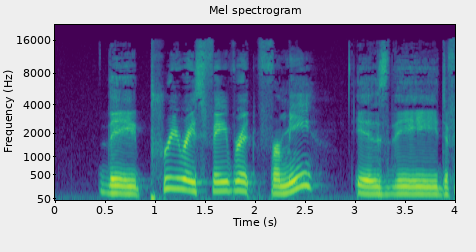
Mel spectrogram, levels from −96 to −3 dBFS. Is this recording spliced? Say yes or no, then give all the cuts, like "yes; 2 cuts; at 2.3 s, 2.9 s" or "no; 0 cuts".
no; 0 cuts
